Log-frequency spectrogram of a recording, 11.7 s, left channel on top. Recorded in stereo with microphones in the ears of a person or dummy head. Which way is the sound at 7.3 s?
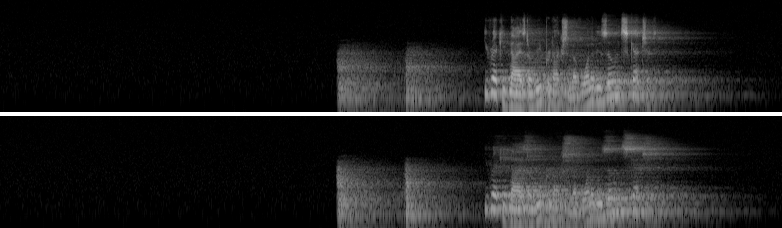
60° left (ahead or behind).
